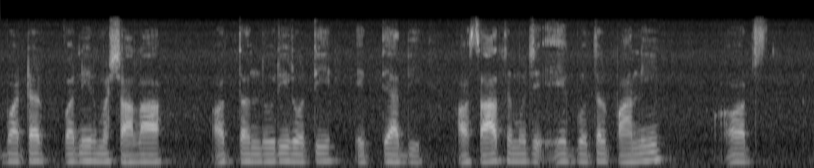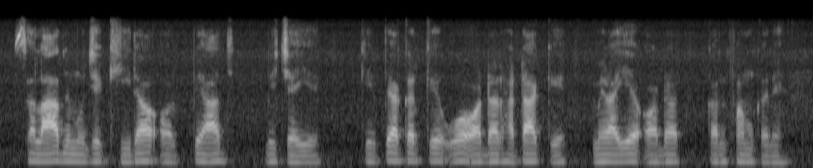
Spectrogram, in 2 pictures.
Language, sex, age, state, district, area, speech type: Hindi, male, 18-30, Uttar Pradesh, Sonbhadra, rural, spontaneous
